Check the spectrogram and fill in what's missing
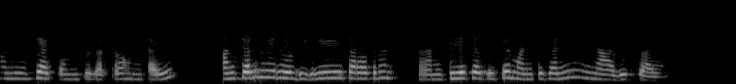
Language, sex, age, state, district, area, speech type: Telugu, female, 30-45, Andhra Pradesh, East Godavari, rural, conversation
